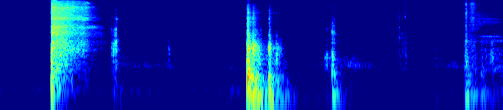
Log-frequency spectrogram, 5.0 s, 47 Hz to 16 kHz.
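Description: A pneumatic nail gun, powered by a Husky 27-gallon 2HP compressor tank, drives 3.5-inch nails into pressure-treated wood with three sharp, close bangs spaced a couple of seconds apart. Each bang is followed by a smaller clack.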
